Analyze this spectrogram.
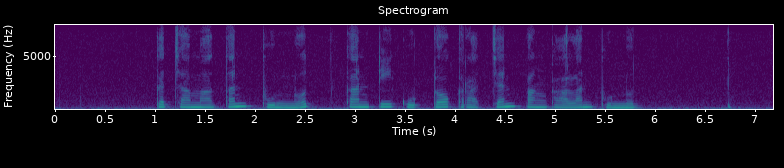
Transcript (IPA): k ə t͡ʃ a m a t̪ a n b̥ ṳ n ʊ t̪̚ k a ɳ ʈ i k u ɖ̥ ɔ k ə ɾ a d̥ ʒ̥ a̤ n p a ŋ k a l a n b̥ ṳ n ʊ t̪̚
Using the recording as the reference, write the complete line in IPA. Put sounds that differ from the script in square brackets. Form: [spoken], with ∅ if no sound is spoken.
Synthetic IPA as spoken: k ə t͡ʃ a m a t̪ a n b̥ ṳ n ʊ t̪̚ k a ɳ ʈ i k u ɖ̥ ɔ k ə ɾ a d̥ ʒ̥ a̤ n p a ŋ k a l a n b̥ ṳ n ʊ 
